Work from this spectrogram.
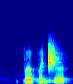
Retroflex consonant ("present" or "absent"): absent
